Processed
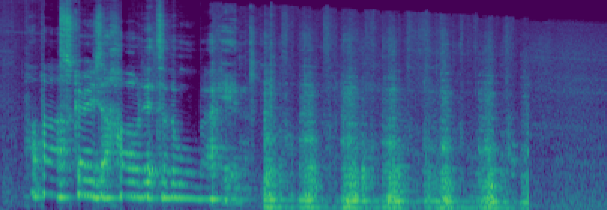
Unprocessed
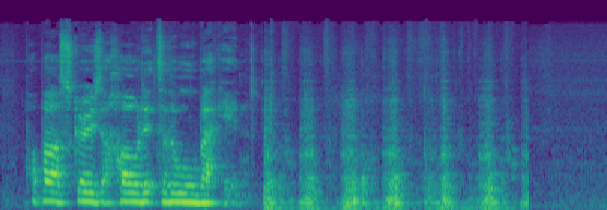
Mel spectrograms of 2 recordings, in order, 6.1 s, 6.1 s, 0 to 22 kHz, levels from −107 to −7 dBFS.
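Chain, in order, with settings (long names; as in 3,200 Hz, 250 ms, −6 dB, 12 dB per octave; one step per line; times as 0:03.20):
pitch glide at a constant tempo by +10 semitones ending unshifted
compressor whose output falls as the input rises −31 dBFS, ratio −0.5
level −3 dB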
